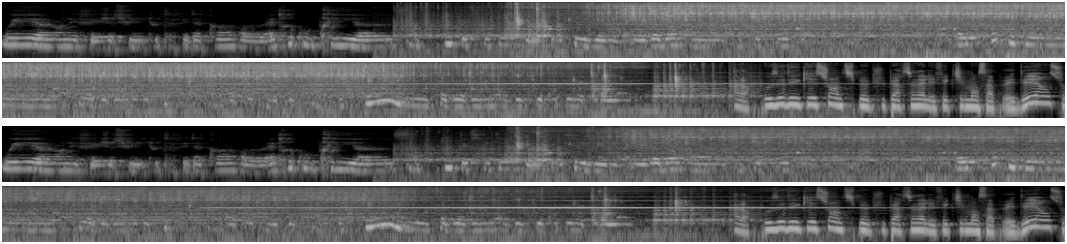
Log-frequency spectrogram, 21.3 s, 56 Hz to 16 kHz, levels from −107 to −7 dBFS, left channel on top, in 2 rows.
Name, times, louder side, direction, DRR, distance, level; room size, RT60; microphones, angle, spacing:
voice 1, 0.0-17.0, equal, 5° right, 2.5 m, -51 dB
Water tap faucet / Sink (filling or washing), 3.9-18.2 18.5-18.6, left 11 dB, 80° left, 0.9 m, -37 dB
sound 1, 12.6-19.4, right 9 dB, 35° right, 0.5 m, -38 dB
voice 2, 18.0-21.2, left 2 dB, 20° left, 0.4 m, -44 dB
17.5 x 7.7 x 3.6 m
head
